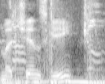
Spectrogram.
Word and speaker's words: Smyczynski: a great gr guest his name is schinsky hopefully I pronounced that correctly correct sounds great now let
